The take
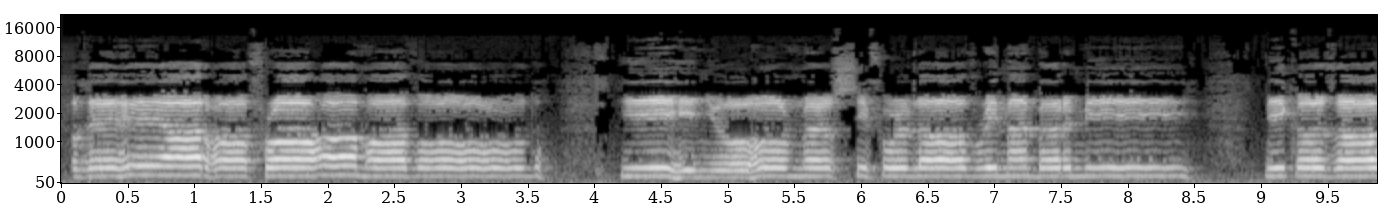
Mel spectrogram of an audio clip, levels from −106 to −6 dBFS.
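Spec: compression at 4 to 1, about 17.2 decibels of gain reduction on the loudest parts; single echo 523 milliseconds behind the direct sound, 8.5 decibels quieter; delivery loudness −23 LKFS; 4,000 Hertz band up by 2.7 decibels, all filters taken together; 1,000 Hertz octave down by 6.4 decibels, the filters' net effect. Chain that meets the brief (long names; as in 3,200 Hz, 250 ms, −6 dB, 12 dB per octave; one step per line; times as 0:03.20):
parametric band 1,000 Hz −8 dB
parametric band 4,000 Hz +6 dB
downward compressor 4 to 1, threshold −36 dBFS
single-tap delay 523 ms −8.5 dB
level +12.5 dB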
